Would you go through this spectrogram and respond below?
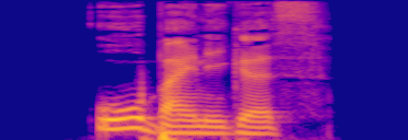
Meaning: strong/mixed nominative/accusative neuter singular of o-beinig
- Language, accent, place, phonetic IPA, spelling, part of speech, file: German, Germany, Berlin, [ˈoːˌbaɪ̯nɪɡəs], o-beiniges, adjective, De-o-beiniges.ogg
